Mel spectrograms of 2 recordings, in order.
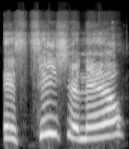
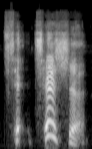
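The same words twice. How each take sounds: First: Tisha said slowly with a long ee, TEE-sha; correct Tisha. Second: Tisha with a short i, TIH-sha, after a false start; mock the wrong TIH-sha; mispronounced Tisha. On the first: Shown as a demonstration. Correcting a wrong pronunciation, Tisha as TEE-sha. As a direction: stress the right TEE-sha. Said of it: "not Tisha". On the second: Imitating Neil Fletcher's wrong Tisha, short TIH-sha. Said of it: "Even Neil Fletcher say her name".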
